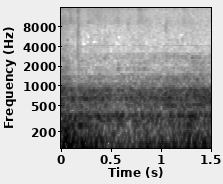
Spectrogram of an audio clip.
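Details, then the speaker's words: 2003 Mercedes E320, fine in fifth gear around 2500 rpm: a deep growl and vibration that worsens on downshift, acceleration and above a certain rpm. It was first thought to be the transmission; worn engine mounts. "and it's like I can feel it it's vibrating it's got like a growling noise especially on um acceleration it does it too when it goes above a certain RPM it's it's making that noise"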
